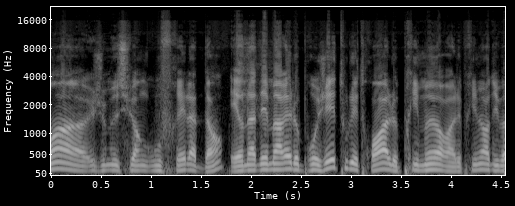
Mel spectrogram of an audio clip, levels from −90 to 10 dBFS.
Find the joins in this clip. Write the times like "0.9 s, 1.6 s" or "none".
none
